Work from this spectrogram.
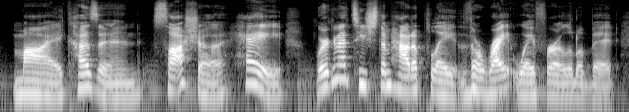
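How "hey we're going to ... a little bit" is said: plain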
